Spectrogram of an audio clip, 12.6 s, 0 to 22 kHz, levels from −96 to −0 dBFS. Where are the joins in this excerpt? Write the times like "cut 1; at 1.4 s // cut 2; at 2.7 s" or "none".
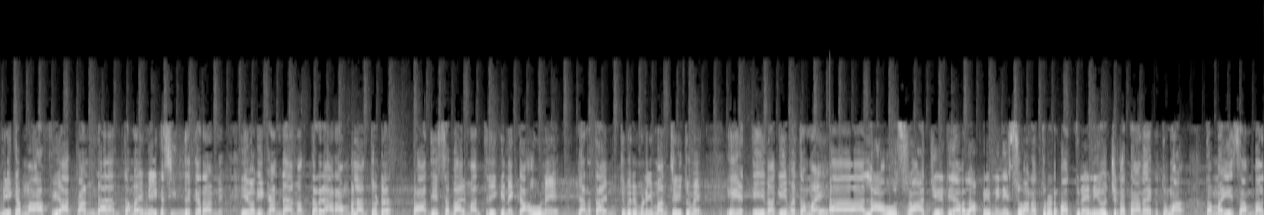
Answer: none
